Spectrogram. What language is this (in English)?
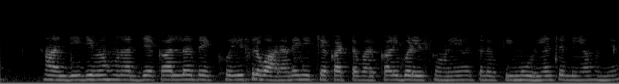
Punjabi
